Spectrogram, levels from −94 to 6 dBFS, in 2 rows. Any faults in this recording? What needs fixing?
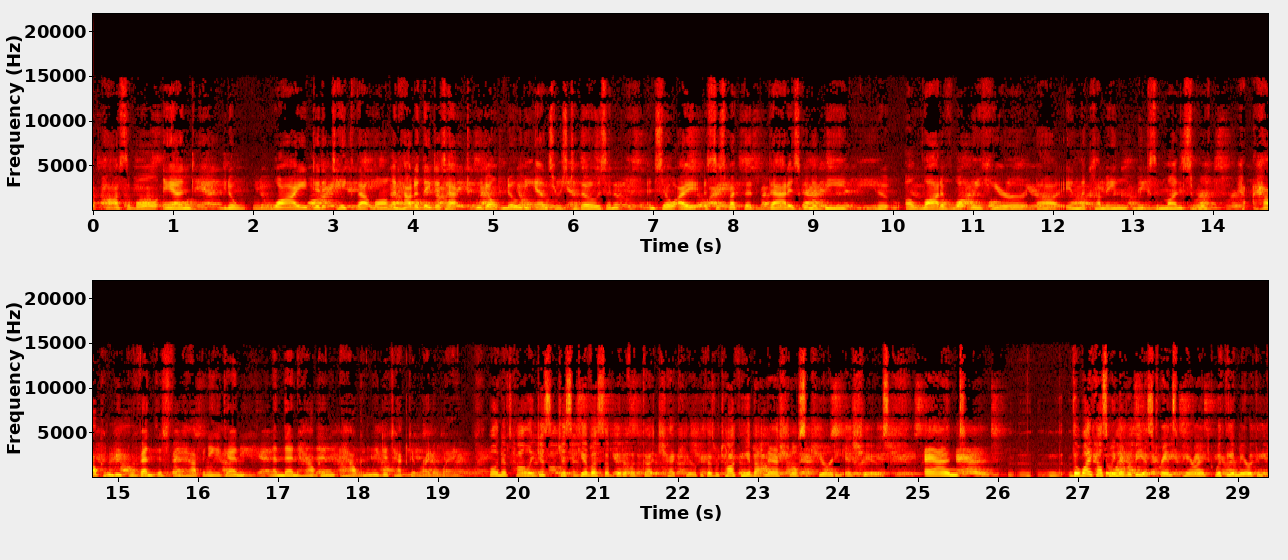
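Channel delay (comb filtering) runs throughout the clip: one channel lags the other by under half a millisecond and the two are summed to mono, cutting fixed notches from around 1.5 kHz upward and leaving the speech hollow and phasey. Align the channels, or take a single channel, before any mono downmix.

Echo with no canceller also runs throughout: the far end's loudspeaker feeds its microphone, so every phrase returns roughly 0.4 s later as a thinner copy about 8 dB below the speech. Enable acoustic echo cancellation at the far end, or have that side use a headset.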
